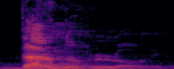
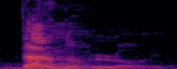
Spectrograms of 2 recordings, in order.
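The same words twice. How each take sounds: First: It is said firmly, as a command. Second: The same.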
